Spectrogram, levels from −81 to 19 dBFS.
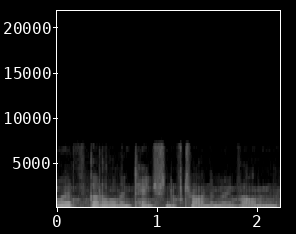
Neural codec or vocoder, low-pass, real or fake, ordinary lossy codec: codec, 16 kHz, 2 kbps, FunCodec, trained on LibriTTS, 25 frames a second; 7.2 kHz; fake; Opus, 32 kbps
